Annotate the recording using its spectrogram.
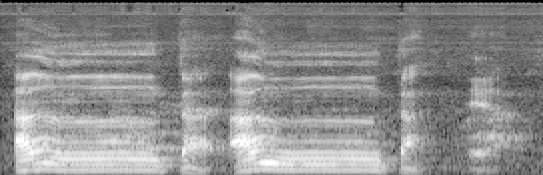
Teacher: apabila nun mati bertemu ta, maka sifatnya sedikit agak istifal e tipis. Karena nun sukun bertemu dengan ta yang istifal. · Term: ikhfa hakiki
